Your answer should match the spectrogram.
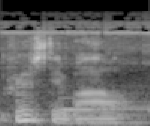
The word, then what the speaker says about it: Cristobal: When that occurs, it will be named Cristobal, pronounced K-R-E-S-T-O-H-Bal.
